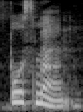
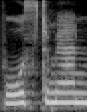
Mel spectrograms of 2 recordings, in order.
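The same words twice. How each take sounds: First: The t is silent before the m. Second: The t is sounded before the m. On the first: The speaker calls it right. "It's पोस्टमैन" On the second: The speaker calls it wrong. "ये पोस्टमैन नहीं होता"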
